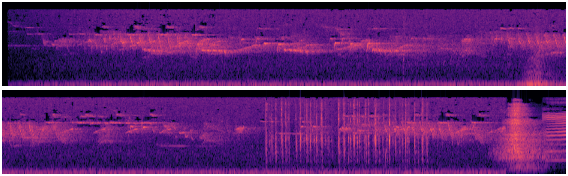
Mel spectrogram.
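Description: Many birds chirping and singing over a steady low rumble. A brief whoosh comes about halfway through, a couple of seconds of rapid clicking near the end, and another whoosh right at the end.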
